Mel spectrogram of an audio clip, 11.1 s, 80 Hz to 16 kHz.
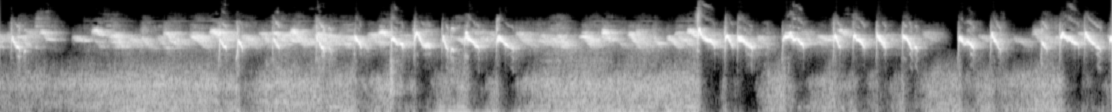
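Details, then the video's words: A white-eye in its cage sings an opening song, recorded 23 March 2022 during warm humid weather: long, dense bursts of high twittering notes, rising in intensity, then sharp clipped chirps at the end, over low background noise. "Mata Puteh Kitaro Video 1 buka sing"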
